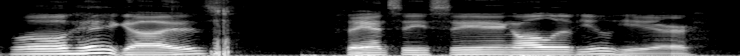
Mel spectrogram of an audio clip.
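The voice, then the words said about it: Very slow drawling character voice. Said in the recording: “has a character that speaks slower than ... speaks ... I'm clearly doing a character voice right now ... It's ridiculous that your voice can get any slower ... He is the sloth from Zootopia.”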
